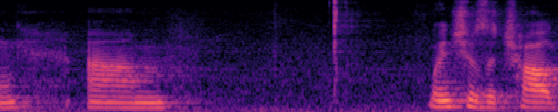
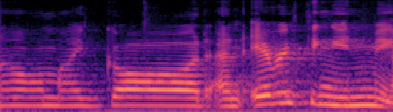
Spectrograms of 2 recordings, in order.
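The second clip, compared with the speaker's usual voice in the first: normal talking voice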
